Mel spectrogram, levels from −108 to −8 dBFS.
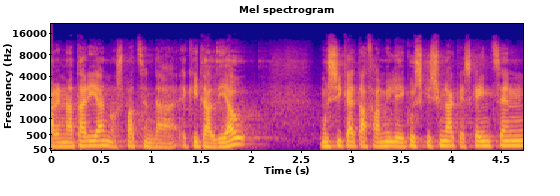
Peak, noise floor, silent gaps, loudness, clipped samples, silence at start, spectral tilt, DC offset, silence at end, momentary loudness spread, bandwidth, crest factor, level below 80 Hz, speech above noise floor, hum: -6 dBFS; -48 dBFS; none; -22 LUFS; under 0.1%; 0 s; -4.5 dB/octave; under 0.1%; 0 s; 7 LU; 13.5 kHz; 16 dB; -62 dBFS; 27 dB; none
